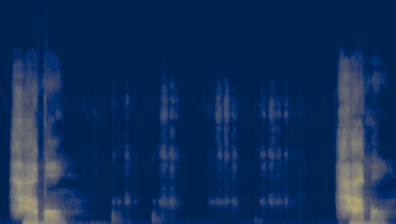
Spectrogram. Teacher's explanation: J is pronounced as H. It's a stronger version of H.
